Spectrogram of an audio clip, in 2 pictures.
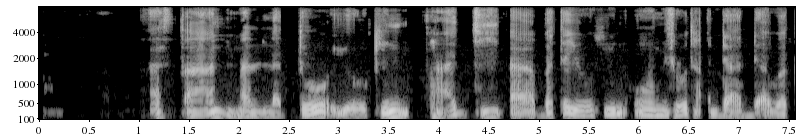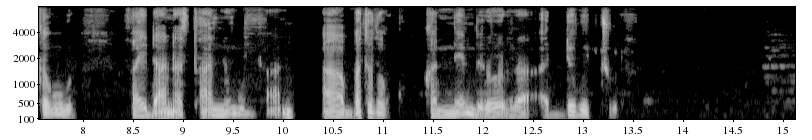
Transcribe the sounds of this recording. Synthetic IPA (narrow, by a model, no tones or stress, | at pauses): ʔɐst̪ʼaːnmɐlːɐt̪ːo̞ːjo̞ːkiːnfaːd͡ʒːiːᶑa̰ːbːɐt̪ɐjo̞ːkiːnoːmɪso̞ːt̪ɐʔɐd̪ːɐ̰ɐ̰d̪ːa̰ːbɐkːɐbuːᶑɐ̥ | fɐjd̪a̰ːnʔɐ̰st̪ʼa̰ːnːɪŋɡʊdːa̰ːn | ᶑaːbːɐt̪ɐt̪ɔkːɔ̥kɐnːe̞ːmbɪɾo̞ːɪ̰rːa̰ːʔɐd̪ːɐɡɔt͡ʃːuːᶑɐ̥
